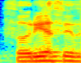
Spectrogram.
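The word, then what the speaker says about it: psoriasis: तो ये world सोरियासिस डे, सोरियासिस यहाँ पे पी जो है साइलेंट है, सोरियासिस डे 29 अक्टूबर को ऑब्जर्व किया जाता है।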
